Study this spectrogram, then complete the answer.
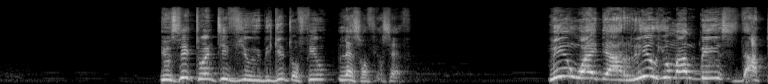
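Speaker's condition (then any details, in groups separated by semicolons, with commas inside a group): No condition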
